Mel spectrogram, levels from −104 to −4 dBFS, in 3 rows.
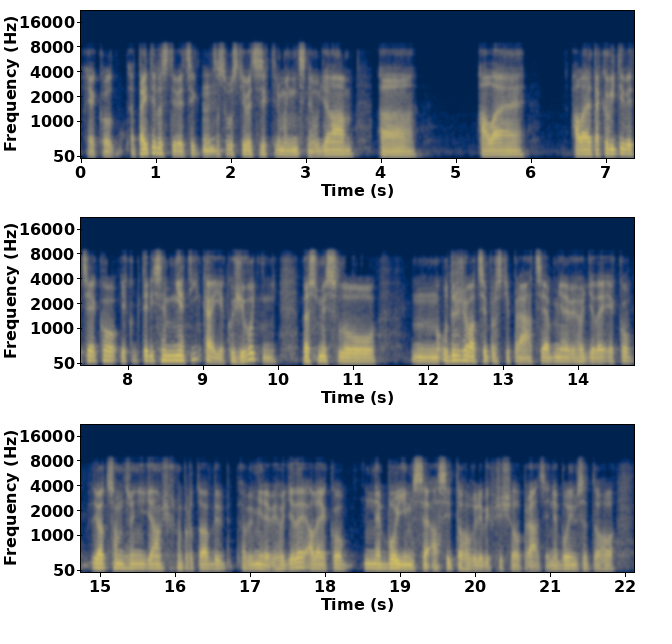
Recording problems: garbled, watery; slightly; nothing above 7.5 kHz

